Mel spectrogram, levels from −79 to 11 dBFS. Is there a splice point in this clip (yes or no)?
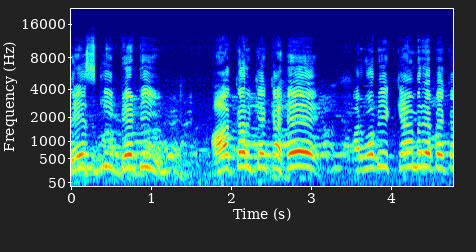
no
